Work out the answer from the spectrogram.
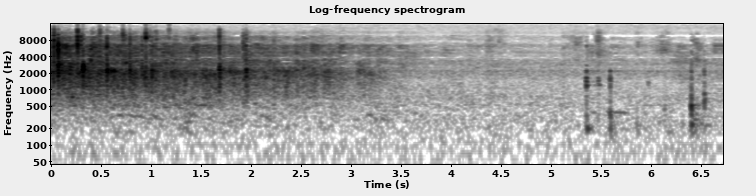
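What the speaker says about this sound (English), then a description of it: "We clap, ladies and gentlemen," A conference crowd at a Ugandan tax policy event applauds to welcome the Prime Minister, with dense clapping filling the room for the first few seconds before it thins into scattered claps and room murmur.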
